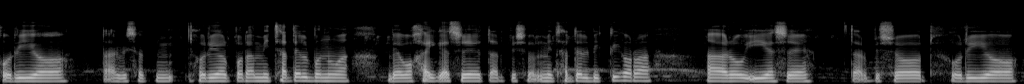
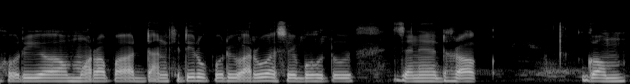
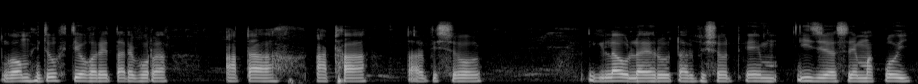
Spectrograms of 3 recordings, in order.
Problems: none marked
